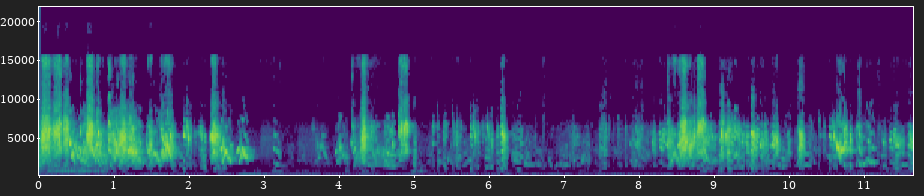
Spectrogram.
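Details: Finches eating and playing, heard as bursts of dense, high twittering chirps separated by quieter gaps, with a steady low hum in the background.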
